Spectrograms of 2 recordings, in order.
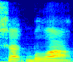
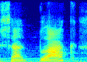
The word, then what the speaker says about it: Chat Blanc: be content and yes I'm pronouncing it as shat bola because so many of you go triggered when we call in a shot black I wasn't calling me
